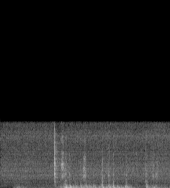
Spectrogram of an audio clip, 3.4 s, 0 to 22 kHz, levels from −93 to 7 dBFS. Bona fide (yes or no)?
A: no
